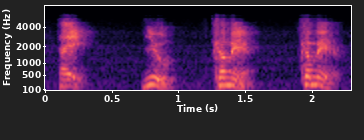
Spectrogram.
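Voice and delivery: high, very loud shout across a distance; retold commanding call. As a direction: holler to summon someone from far off. Calling a lurking kid over in story.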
